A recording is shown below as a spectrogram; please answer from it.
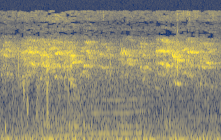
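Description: Faint outdoor background of birds chirping, with a low faint hum that rises in pitch and then holds steady through the first half.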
